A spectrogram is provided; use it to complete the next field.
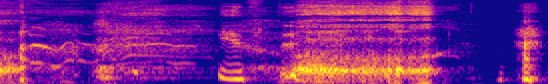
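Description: Loud breathing drawn through the mouth while tasting wine: a harsh, airy rush lasting nearly a second, surrounded by short vocal noises and a quick exhale at the end.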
